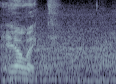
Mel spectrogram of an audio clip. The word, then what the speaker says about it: Alex: were raised here, and they've always called it Ellick. Yeah, and so I looked it up, and on the Wikipedia or whatever it is, it says the correct pronunciation is I-L-E-K, Ellick.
